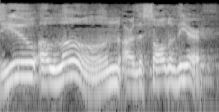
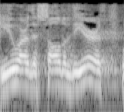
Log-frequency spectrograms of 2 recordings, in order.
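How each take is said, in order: First: "You alone" pressed hard and slowed; emphatic slow "You alone" with a falling end; stress on YOU ALONE. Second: Said in the usual way. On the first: Shown as a demonstration. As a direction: lean on "You alone", slowly, then fall. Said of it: "What he says is". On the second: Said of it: "it's emphatic in the Greek".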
